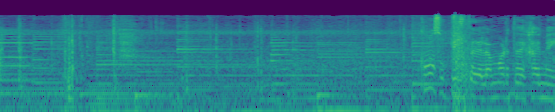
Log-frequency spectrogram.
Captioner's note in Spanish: Ruidos al entrar al auto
